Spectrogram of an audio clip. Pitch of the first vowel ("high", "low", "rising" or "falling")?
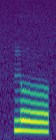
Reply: low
